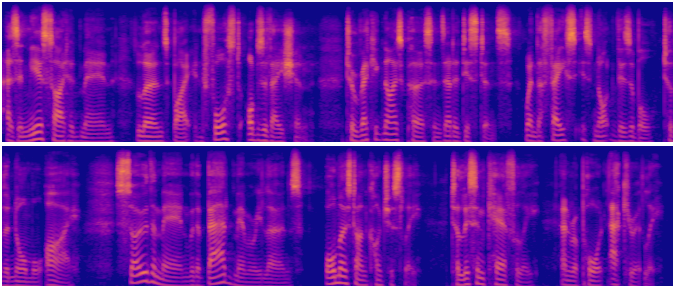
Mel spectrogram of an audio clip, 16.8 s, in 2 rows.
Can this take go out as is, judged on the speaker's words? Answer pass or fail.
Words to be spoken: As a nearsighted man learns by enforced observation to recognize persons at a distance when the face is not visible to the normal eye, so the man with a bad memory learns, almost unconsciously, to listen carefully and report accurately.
pass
